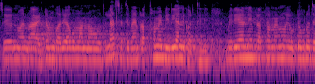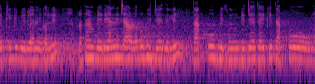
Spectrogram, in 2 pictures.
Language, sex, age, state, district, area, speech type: Odia, female, 45-60, Odisha, Dhenkanal, rural, spontaneous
